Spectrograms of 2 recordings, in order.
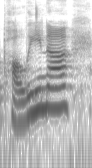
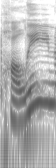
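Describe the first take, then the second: First: The name ends in an 'ah' vowel. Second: The name ends in a consonant sound. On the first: The speaker calls it right. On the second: The speaker calls it wrong.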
